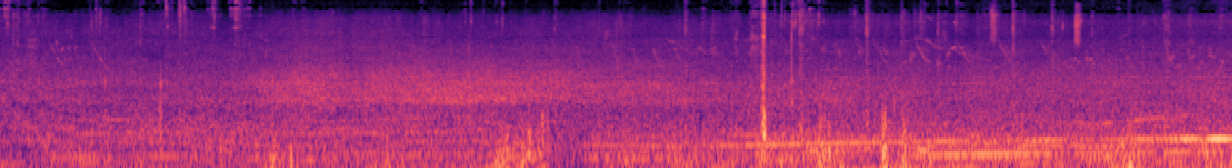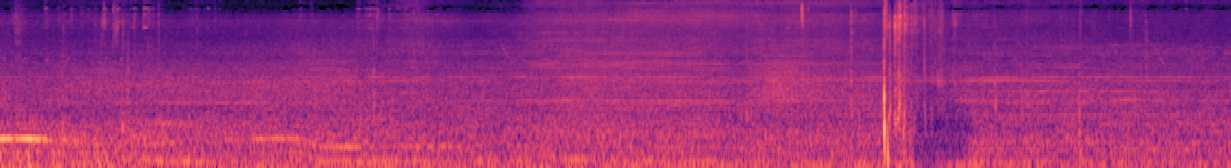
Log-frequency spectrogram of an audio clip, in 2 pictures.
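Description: Outdoor road traffic with a motor vehicle's engine running close by, swelling louder through the middle and fading again. Two sharp knocks, one about a third of the way in and one near the end.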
